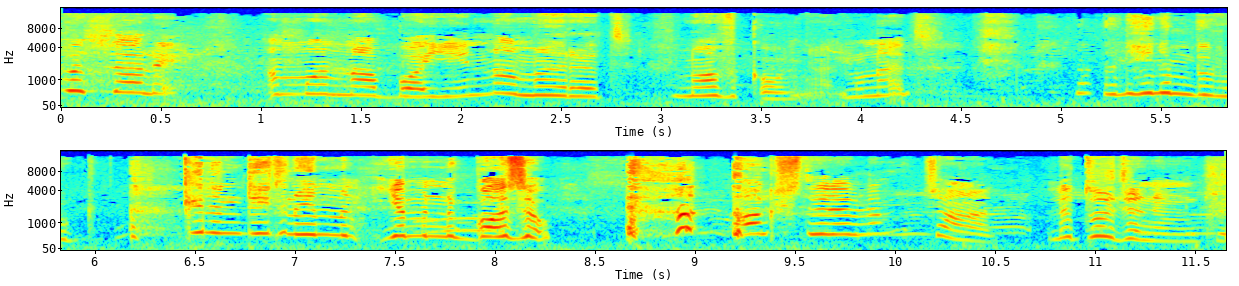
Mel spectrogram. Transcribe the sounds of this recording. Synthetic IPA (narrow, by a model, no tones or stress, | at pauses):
bəsale | ɨmːanːabajeɨnːaməhɾət̪ | nafɨkʼəwɲːa̰lːunət̪ | ɨnenɨmbɨɾɨkʼ | kʼɨnɨnd̪et̪nəmːjɛmːɨnːɨɡazəw | akʼɨʃt̪ʰeləβləm | t͡ʃːanalːət̪ʰod͡ʒənjɛmːɨnt͡ʃɪ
